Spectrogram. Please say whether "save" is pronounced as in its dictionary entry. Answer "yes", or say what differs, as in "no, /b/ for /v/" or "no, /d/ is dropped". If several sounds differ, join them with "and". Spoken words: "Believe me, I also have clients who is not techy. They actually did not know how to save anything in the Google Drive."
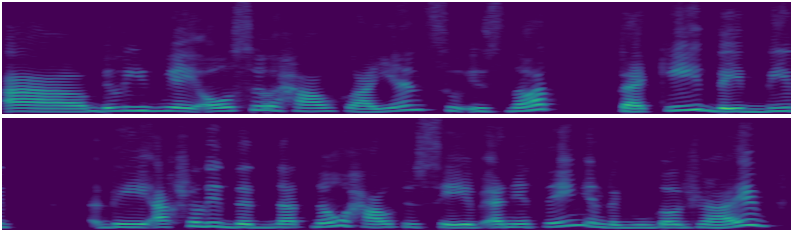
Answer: yes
